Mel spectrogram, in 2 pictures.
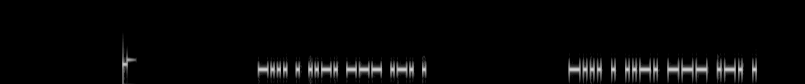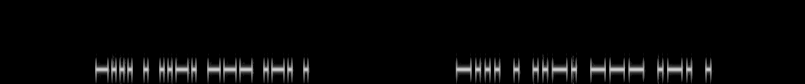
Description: Morse code, heard as a keyed tone, about 32 wpm, 700 Hz. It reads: BEFORE BEFORE BEFORE BEFORE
